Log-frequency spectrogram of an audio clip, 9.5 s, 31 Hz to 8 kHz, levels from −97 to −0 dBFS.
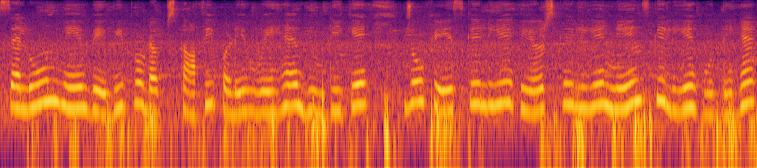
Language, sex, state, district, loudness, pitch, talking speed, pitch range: Hindi, female, Punjab, Fazilka, -17 LUFS, 230 Hz, 140 wpm, 205-255 Hz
